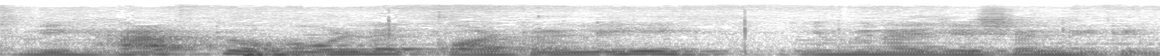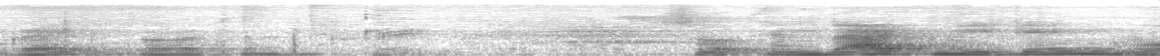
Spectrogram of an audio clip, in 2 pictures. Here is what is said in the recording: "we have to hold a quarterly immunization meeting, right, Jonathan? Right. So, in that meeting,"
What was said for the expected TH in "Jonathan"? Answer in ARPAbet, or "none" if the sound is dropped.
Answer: T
